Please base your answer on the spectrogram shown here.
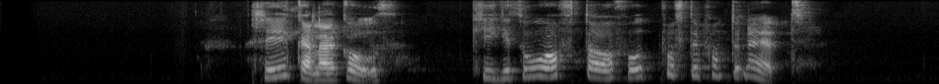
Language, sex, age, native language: Icelandic, female, 30-39, Icelandic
